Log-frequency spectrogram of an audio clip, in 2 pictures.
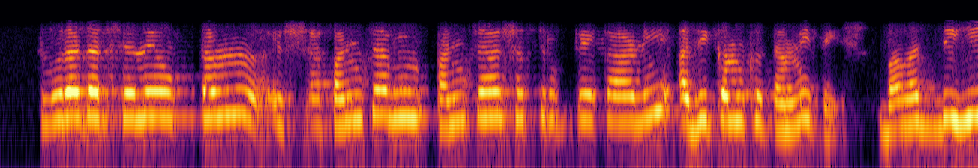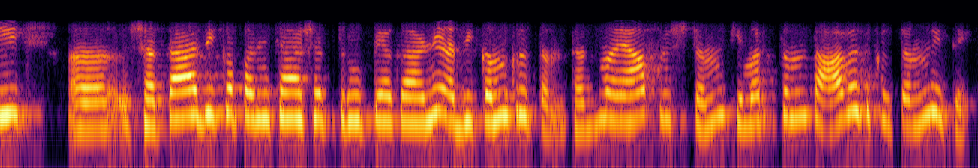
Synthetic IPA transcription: d̪uːɾɐd̪ɐɾʃɐneːuk̚t̪ɐmʃpɐɲt͡ʃɐʋipɐɲt͡ʃaːʃɐt̪ɾuːpjɐkaːɳiɐd̪ʱikɐmkɾɪt̪ɐmit̪e | bʱɐʋɐd̪ːiɦi | ʃɐt̪aːd̪ʱikɐpɐɲt͡ʃaːʃɐt̪ɾuːpjɐkaːɳiɐd̪ʱikɐmkɾɪt̪ɐmt̪ɐd̪mɐjaːpɾiʂʈɐmkimɐɾt̪ʰɐmt̪aːʋɐd̪kɾɪt̪ɐmit̪e

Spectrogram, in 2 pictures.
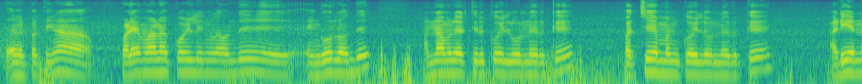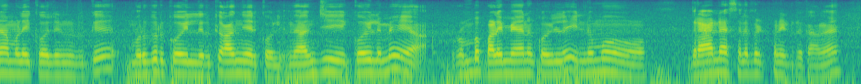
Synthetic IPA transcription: ɐʋɐɾpaːɾt̪ĩːŋɡɐnːaː | pɐɭɐjmaːnɐkoːjɪlɯŋɡɐɭɐʋɐnd̪ɯɛ̰ŋɡɐuːɾɪlʋɐnd̪ɯɐnːaːmɐlɐjt̪ɪɾɯkːoːjɪlɔnːɯɪɾɯkːɯpɐt͡ʃːɐjɐmɐnkoːjɪlɔnːɯɪɾɯkːɯ | ʔɐ̰ɽɪɐnːaːmɐlɐɪkːoːjɪlnːɪɾɯkːɯmʊɾɯɣɯɾkoːjɪlɪɾɯkːɯaːɲd͡ʒɐjɐɾkoːjɪlɪ̰nd̪ɐɐɲd͡ʒɯkoːjɪlɯmeːɾɔmbɐpɐɻɐɪmɐjaːnɐkoːjɪlɐɪnːɯmʊ̃ | ɡɪɾaːɳɖaːsɛlɪbɾeːʈ̚pɐɳːɪʈːɪɾɯkːaːŋɡɐ

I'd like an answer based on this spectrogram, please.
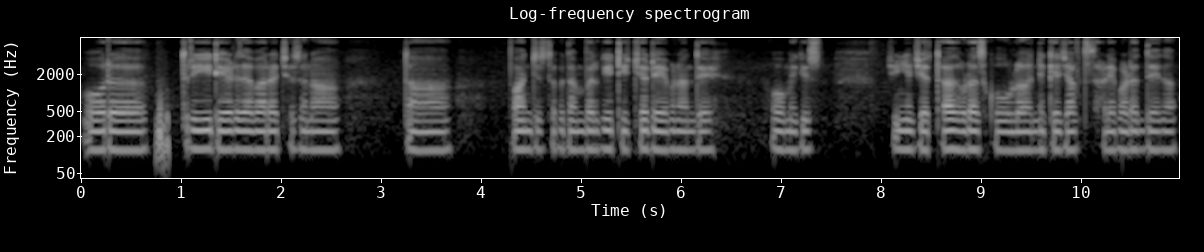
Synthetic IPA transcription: oːɾt̪ʰɾiːɖeːɖd̪aːbaːɾaːt͡ʃəsənaː | t̪ãː | pəɲd͡ʒsəpt̪əmbəɾɡiːʈiːt͡ʃəɾɖeːbənãːnd̪eː | oːmẽkɪs | t͡ʃɪ̃jãːt͡ʃeːt̪aːt̪ʰoːɽaːskuːlːnɪkeːd͡ʒəkt̪saːɽeːpəɽəd̪eːd̪ãː

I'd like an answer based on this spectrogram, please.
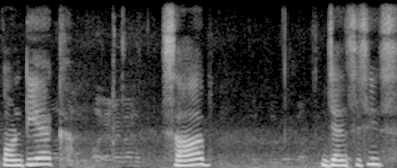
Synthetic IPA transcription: pɔ̃ːɳʈiɛk | saːb | d͡ʒɛ̃nsisis

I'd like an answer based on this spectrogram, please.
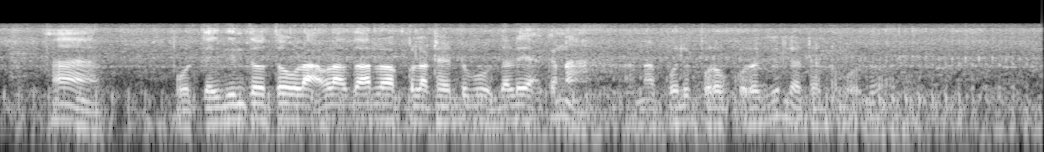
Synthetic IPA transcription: hɛ̃ | pɔɾt̪ɛk̚d̪int̪ɔt̪ɔɔɽaʔɔɽaʔd̪ɔaɾɔakɔlaʈʰanɔbɔʔd̪aɽɛjaʔkanaa̰napɔlipɔɾɔb̚kɔɾɡɡilaʈʰanɔ̰bɔ̰ʔd̪ɔ̰

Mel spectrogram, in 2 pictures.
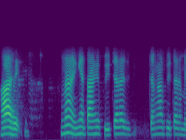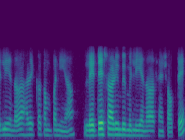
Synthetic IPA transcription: ɦaːɦe | nɐiə̃t̪ɐʋ̤ãkʰefjuːt͡ɕəɾ | t͡ɕɐ̃ŋãfjuːt͡ɕəɾmɪliẽːn̆d̪oaeɦɐɾɦɪkkɐ̃mpəniaː | leːʈeːʃʈaːɽijũbɪmɪliʋẽːn̆d̪oasãʃɔ̰ːp̚t̪eː

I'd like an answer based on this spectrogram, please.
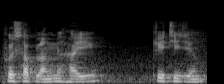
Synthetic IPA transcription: pʰɯsaplaŋnɯɦaju | kʰetʰizɯŋ

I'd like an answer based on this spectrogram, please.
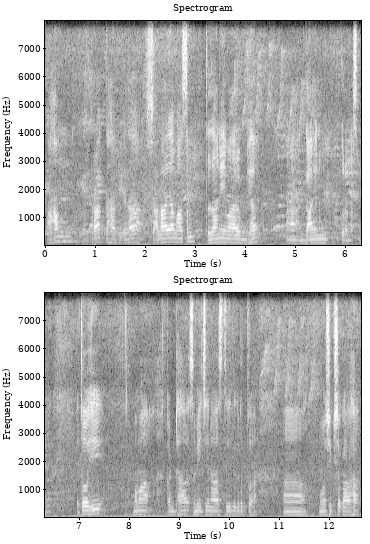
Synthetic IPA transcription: ɐ̰ɦɐm | pɾʔaːk̚t̪ɐɦɐpiet̪aːʃaːlaːjaːmaːsɐm | t̪ɐd̪aːneːʋaːɾɐbʱjɐ | ɡaːjɐnɐm | kuɾɐɳɐsmɐ | et̪oːɦi | mɐmɐkɐɳʈʰɐːɐsɐmiːt͡ʃeːnaːst̪ʰiːt̪ikɾɪt̪ʋɐ̰ | mɐmɐʃikʂɐkaːɦɐ̆

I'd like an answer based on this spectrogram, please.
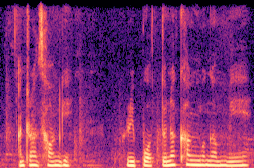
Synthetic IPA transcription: ɐntɾansawnɡi | ɾipotːunɐkʰɐŋbɐŋɐmːe

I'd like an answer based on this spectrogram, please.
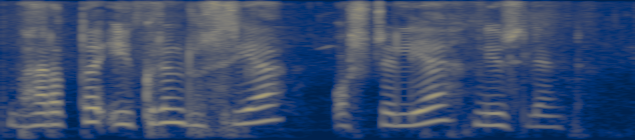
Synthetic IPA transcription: bʱaɾɔt̪ɔʔjukɾenɾusija | ɔsʈɾelijanjuzilɛɳɖ

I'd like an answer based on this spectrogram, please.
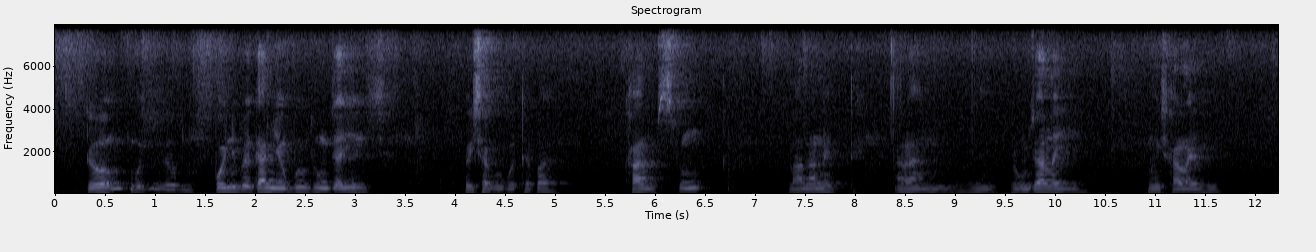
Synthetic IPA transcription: dɔŋbub̥ɔjnibɯɡamiawbɯɾɔŋzaji | hɯjsaɡubɯtʰeba | kʰamsuŋ | lananet | aɾa | ɾɔŋzalaji | nɯŋsalajhɯ

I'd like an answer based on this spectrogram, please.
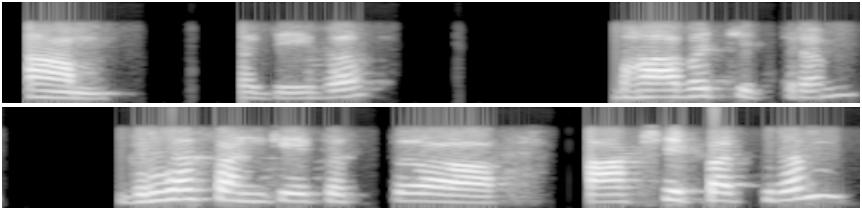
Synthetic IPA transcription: aːm | ɐd̪eːʋɐ | bʱaːʋɐt͡ʃit̪ɾɐm | ɡɾuɦɐsɐŋkeːt̪ɐt̪ʋɐ | paːkʂipɐt̪ɾɐm

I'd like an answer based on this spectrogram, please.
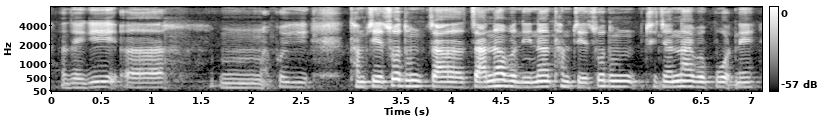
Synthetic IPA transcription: adaɡi | ɐ̰kʰojɡitʰamt͡ʃesodumat͡ʃanabɐninɐtʰamt͡ʃesodumtʰid͡ʒanːajbɐpot̚ne

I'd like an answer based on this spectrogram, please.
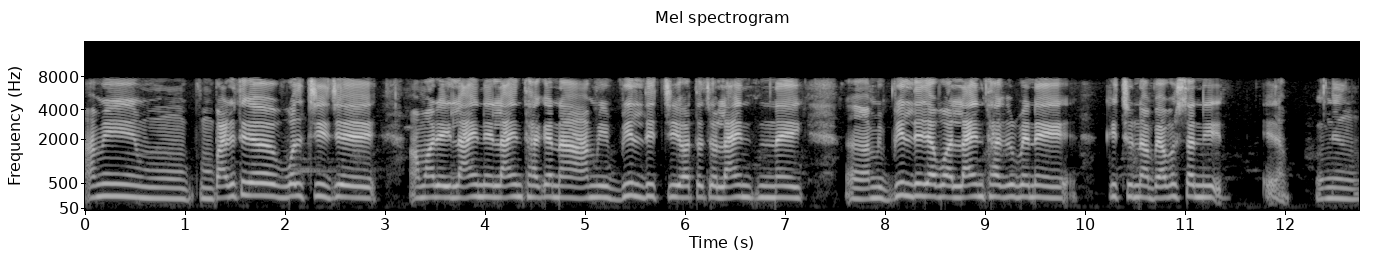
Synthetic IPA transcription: a̰mi | baɽit̪ʰekebolt͡ʃʰid͡ʒea̰maɾejlajnejlajnt̪ʰakenaːmibild̪it͡ʃʰiɦɔt̪ɔt͡ʃɔlajnnejamibild̪ed͡ʒaboalajnt̪ʰakɾbenekit͡ʃʰunabɛβɔst̪ʰani | ḛna̰

